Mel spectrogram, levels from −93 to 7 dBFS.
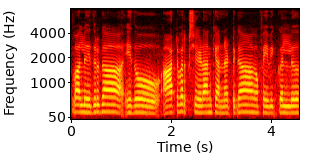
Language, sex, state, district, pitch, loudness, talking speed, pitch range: Telugu, female, Andhra Pradesh, Visakhapatnam, 185 Hz, -20 LUFS, 120 wpm, 180-195 Hz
